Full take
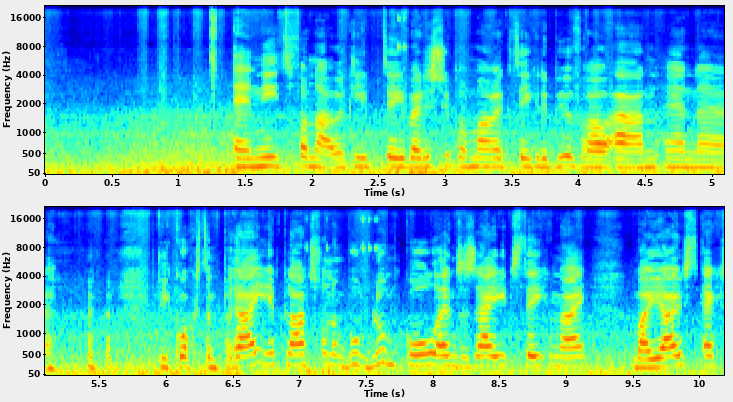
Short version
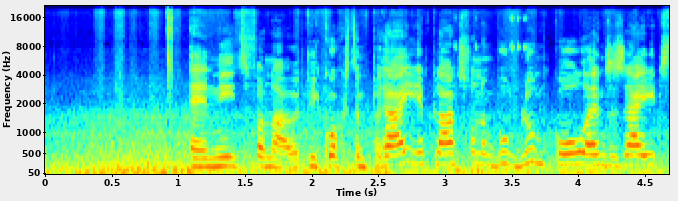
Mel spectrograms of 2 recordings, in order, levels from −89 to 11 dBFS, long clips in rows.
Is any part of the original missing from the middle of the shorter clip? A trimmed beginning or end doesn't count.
yes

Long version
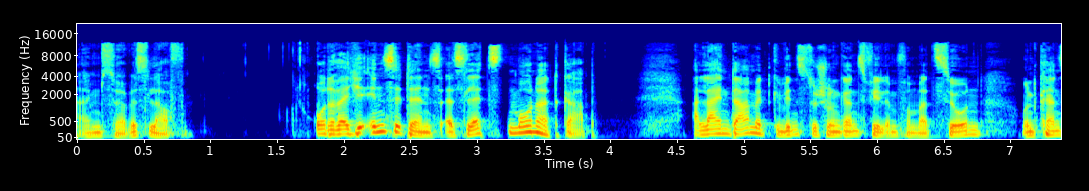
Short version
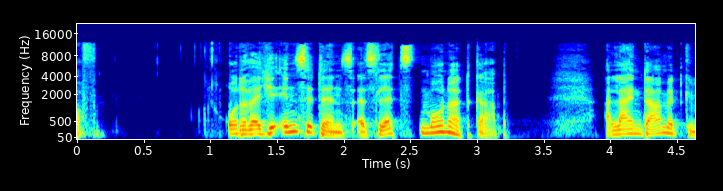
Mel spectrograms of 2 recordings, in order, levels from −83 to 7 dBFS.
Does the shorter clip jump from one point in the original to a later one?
no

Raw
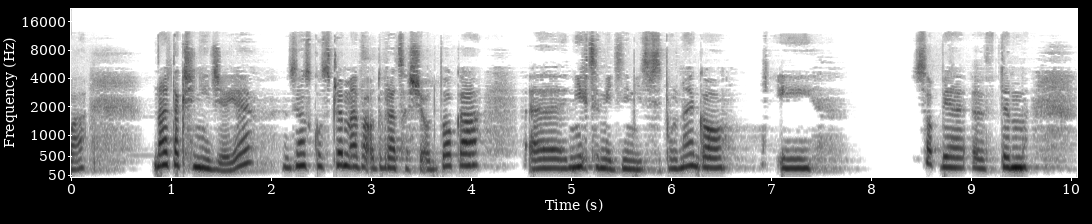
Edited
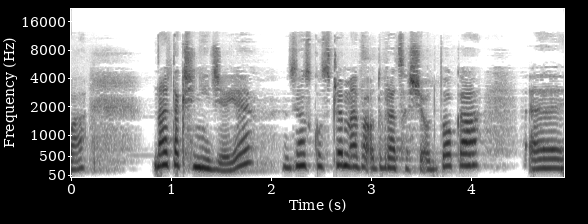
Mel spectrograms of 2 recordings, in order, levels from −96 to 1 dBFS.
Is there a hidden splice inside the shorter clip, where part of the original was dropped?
no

